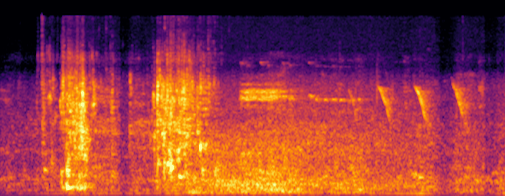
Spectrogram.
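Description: Water splashing and being poured out of a plastic tub: two loud splashes in the first two and a half seconds, then a pour that fades away.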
